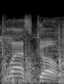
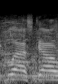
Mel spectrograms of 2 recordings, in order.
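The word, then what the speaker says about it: Glasgow: school I didn't know I didn't know where glassow England was either Norman Smiley reaching for the tag not enough momentum behind him actually should pronounce it glass go if you say glass gout around these people you might get you might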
